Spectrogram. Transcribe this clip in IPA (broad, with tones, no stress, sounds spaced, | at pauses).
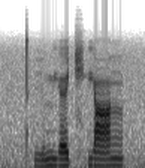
t̪ʰ i˧˥ m j ɛ˥ t͡ɕʰ j ɑ˥ ŋ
